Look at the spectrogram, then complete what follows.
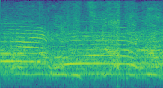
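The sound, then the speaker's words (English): A loud, dense mass of many voices shouting and chanting together at once, sustained without a break as a raucous protest crowd in Serbia roars at the parliament building, demanding Vučić's resignation and shouting "Serbia has risen." “The crowd demanded Vučić's resignation, shouting, "Serbia has risen."”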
